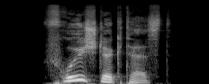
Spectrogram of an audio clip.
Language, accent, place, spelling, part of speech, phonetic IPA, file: German, Germany, Berlin, frühstücktest, verb, [ˈfʁyːˌʃtʏktəst], De-frühstücktest.ogg
- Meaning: inflection of frühstücken: 1. second-person singular preterite 2. second-person singular subjunctive II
